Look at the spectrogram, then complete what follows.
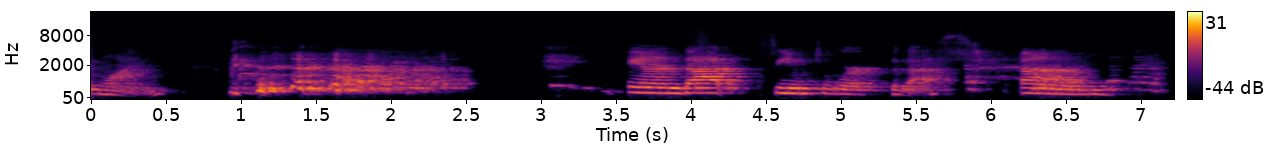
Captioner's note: laugh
